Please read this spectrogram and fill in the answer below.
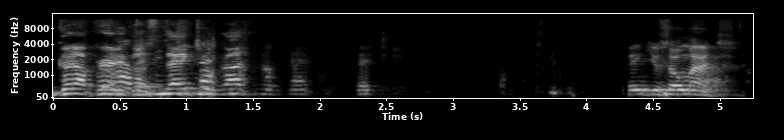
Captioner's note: all applauding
